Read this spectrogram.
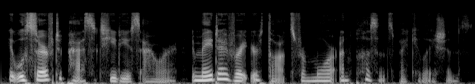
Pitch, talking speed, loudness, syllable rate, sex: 165 Hz, 215 wpm, -20 LUFS, 5.7 syllables/s, female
